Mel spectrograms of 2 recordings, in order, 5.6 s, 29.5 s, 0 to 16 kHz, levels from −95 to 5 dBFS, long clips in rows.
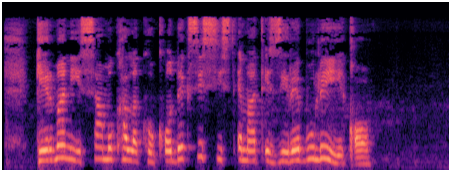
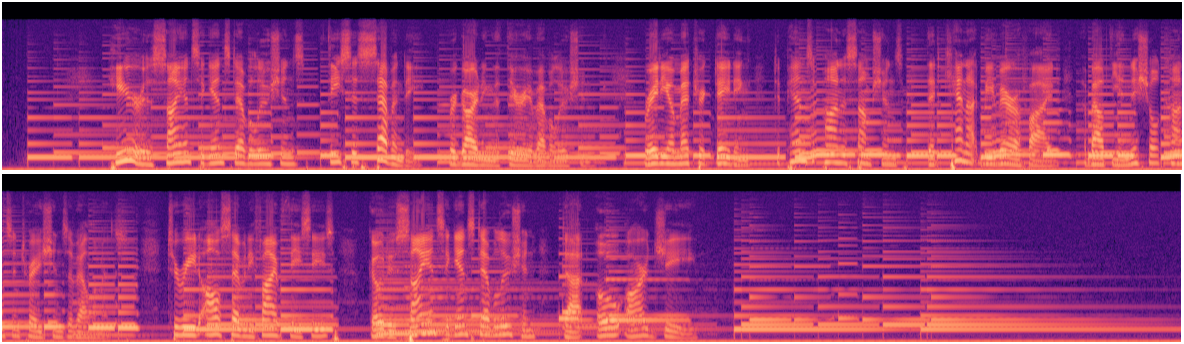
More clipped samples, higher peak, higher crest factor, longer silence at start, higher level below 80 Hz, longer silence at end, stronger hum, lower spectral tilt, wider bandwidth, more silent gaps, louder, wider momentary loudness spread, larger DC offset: neither; second, -4 dBFS vs 0 dBFS; about the same, 16 dB vs 14 dB; second, 0.05 s vs 0.3 s; second, -66 dBFS vs -32 dBFS; first, 0.95 s vs 0 s; neither; second, -2 dB/octave vs -5.5 dB/octave; about the same, 11.5 kHz vs 11 kHz; neither; second, -19 LUFS vs -14 LUFS; second, 5 LU vs 11 LU; second, under 0.1% vs 5%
